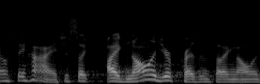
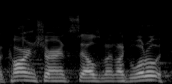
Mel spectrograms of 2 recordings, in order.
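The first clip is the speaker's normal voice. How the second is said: ordinary talk, nothing marked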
